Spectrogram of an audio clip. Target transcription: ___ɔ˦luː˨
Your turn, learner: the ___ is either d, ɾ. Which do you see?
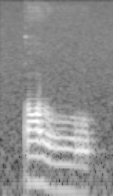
ɾ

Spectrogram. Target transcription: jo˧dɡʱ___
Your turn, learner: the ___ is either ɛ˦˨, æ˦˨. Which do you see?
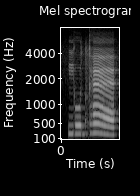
æ˦˨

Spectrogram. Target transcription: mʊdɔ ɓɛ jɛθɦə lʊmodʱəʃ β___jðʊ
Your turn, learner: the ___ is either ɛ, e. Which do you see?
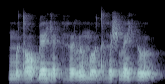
ɛ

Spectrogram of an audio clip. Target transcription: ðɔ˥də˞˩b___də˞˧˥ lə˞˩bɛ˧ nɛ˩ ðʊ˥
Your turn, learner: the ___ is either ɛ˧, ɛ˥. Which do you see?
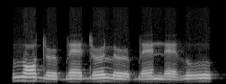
ɛ˧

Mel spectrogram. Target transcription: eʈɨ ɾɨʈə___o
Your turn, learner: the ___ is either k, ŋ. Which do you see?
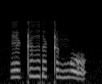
ŋ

